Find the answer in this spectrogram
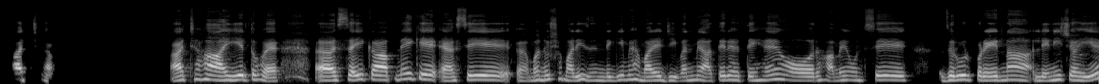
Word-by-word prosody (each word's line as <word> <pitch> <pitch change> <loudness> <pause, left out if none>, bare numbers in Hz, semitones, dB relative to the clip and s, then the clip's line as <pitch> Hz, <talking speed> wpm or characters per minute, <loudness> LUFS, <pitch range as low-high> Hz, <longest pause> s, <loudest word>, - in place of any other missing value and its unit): अच्छा। 190 - 0 1.2
अच्छा 200 +4 0
हाँ, 215 -5 +6
ये 200 +2 +4
तो 225 - -1
है। 155 -3 +1 0.4
अ, 185 0 +7
सही 205 +3 +1
कहा 225 -2 +3
आपने 220 +6 +2
कि 245 - 0
ऐसे 180 -2 0 0.3
अ, 170 - -8
मनुष्य 205 +5 -4
हमारी 190 0 -2
जिंदगी 180 +2 -5
में, 220 - -5
हमारे 185 -3 0
जीवन 180 +1 -4
में 210 - -5
आते 170 +4 -2
रहते 195 -2 -4
हैं 205 +5 -3
और 180 -4 -1
हमें 185 +4 -4
उनसे 195 +2 -4 0.6
ज़रूर 205 +3 +4
प्रेरणा 195 +2 +1
लेनी 180 +4 -2
चाहिए 195 +1 0
195 Hz, 165 wpm, -22 LUFS, 185-215 Hz, 1.2 s, अ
